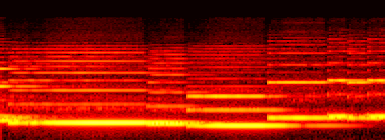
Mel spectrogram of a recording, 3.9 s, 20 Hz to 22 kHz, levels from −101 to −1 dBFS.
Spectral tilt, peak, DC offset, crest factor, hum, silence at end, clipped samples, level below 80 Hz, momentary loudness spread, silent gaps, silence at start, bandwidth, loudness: 0 dB/octave; -16 dBFS; under 0.1%; 8 dB; none; 0 s; under 0.1%; under -90 dBFS; 8 LU; none; 0 s; 7.4 kHz; -25 LUFS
